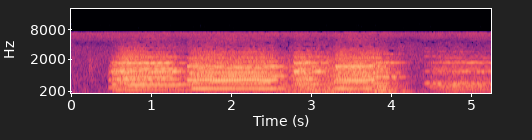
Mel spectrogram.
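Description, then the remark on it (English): A rickety old Fiat's horn blares in several long, loud honks, one after another, over a low rumbling engine. No one speaks. “We rented a rickety old Fiat and made all the necessary preparations for our trip.”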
